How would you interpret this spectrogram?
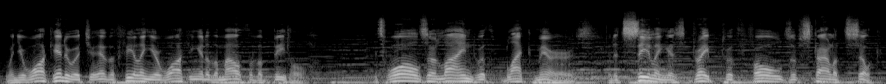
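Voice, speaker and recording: An actor playing a weary, laconic police detective in an old radio noir crime drama. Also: male voice, medium pitch, expressive, normal speed, lightly acted. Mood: moody, noir. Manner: laconic, understated. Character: weary, terse, hard-boiled police detective. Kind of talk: 1940s-50s radio noir acting and narration. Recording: vintage radio recording with music behind.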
